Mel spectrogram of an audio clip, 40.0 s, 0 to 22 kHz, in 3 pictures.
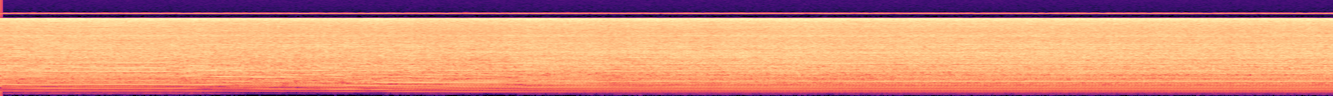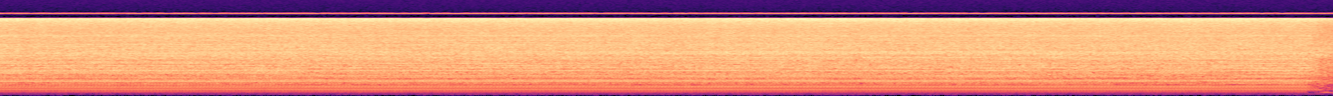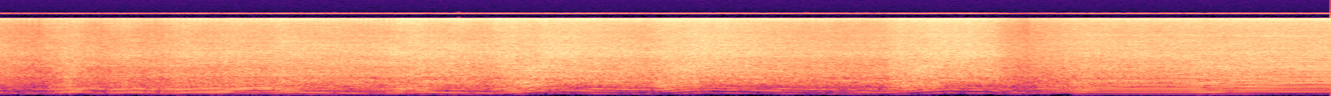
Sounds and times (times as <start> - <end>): Medium engine (mid frequency): 0.0 - 39.9.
